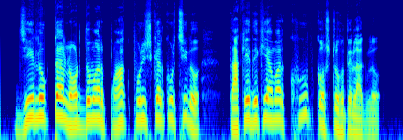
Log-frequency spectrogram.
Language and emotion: Bengali, sad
